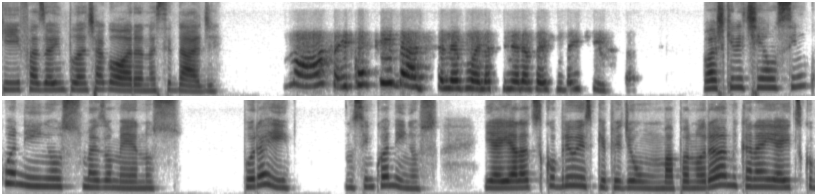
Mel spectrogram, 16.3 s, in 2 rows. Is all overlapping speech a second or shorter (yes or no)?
yes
